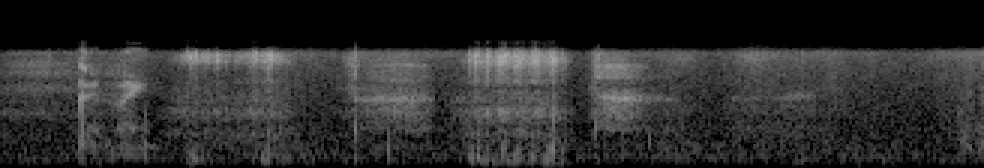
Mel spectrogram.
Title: SNORING BABY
